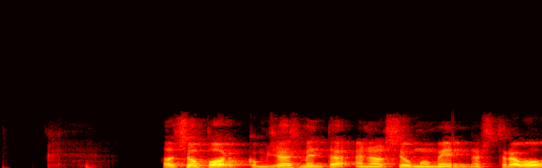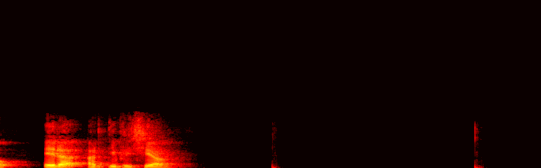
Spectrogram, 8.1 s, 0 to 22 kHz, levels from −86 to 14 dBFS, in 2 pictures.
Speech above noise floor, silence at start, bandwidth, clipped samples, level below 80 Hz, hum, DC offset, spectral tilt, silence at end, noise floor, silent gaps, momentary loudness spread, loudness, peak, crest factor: 36 dB; 1.25 s; 7.2 kHz; under 0.1%; -66 dBFS; none; under 0.1%; -4.5 dB/octave; 2.75 s; -54 dBFS; none; 9 LU; -19 LUFS; -2 dBFS; 20 dB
